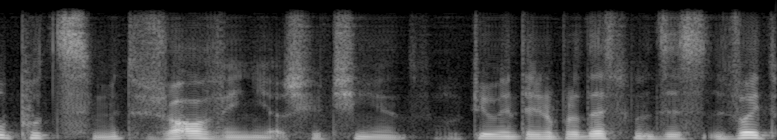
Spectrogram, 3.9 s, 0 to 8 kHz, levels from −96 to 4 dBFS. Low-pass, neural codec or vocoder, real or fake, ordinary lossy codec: 7.2 kHz; codec, 16 kHz, 0.7 kbps, FocalCodec; fake; none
